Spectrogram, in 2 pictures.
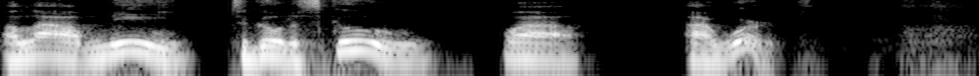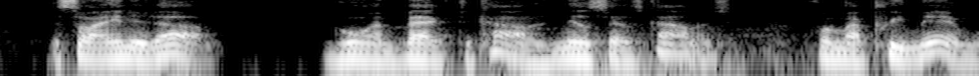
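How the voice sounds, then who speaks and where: A man with a medium pitch and a dark, mellow tone sounds somewhat breathy, his intonation lively. He moves at a fairly slow pace with long, frequent pauses. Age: 60s. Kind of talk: interview. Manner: halting.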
